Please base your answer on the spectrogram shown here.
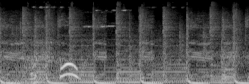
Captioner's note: yelps in excitement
